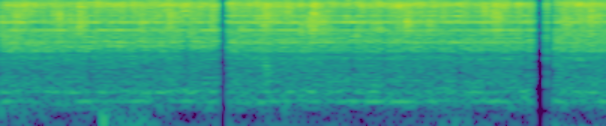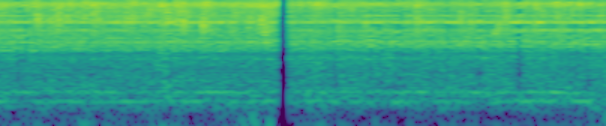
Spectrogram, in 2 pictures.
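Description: Shower water running steadily, a continuous hiss of spray, broken three times by a brief silent gap.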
